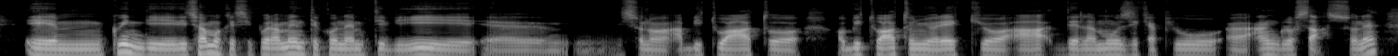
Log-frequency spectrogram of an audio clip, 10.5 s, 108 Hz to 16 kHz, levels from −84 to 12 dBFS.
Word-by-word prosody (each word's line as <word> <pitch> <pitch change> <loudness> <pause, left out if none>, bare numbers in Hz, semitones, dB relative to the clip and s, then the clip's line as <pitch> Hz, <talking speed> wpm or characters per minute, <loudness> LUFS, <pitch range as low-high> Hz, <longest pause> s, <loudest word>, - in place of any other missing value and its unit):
Ehm, 105 -2 +2
quindi 110 -9 +4
diciamo 130 +5 +4
che 115 - -5
sicuramente 115 +1 +2
con 110 0 0
MTV, 105 -2 0
uhm, 90 -1 -8 0.4
mi 100 - -28
sono 100 -2 -3
abituato 105 0 0 0.4
ho - - -10
abituato 110 +1 +2
il 105 - 0
mio 105 -1 +1
orecchio 105 -1 0
a 100 0 +2
della 105 0 -3
musica 105 -1 -3
più, 105 - -10
uhm, 100 -1 -3
anglosassone; 105 +2 -2
105 Hz, 125 wpm, -25 LUFS, 100-110 Hz, 0.4 s, quindi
